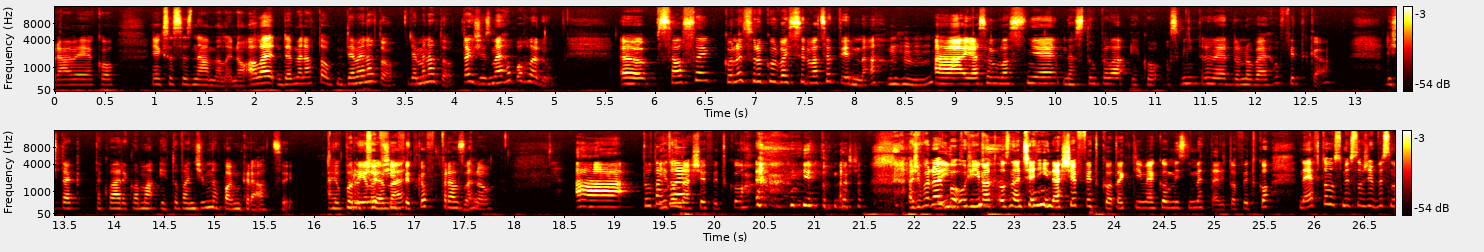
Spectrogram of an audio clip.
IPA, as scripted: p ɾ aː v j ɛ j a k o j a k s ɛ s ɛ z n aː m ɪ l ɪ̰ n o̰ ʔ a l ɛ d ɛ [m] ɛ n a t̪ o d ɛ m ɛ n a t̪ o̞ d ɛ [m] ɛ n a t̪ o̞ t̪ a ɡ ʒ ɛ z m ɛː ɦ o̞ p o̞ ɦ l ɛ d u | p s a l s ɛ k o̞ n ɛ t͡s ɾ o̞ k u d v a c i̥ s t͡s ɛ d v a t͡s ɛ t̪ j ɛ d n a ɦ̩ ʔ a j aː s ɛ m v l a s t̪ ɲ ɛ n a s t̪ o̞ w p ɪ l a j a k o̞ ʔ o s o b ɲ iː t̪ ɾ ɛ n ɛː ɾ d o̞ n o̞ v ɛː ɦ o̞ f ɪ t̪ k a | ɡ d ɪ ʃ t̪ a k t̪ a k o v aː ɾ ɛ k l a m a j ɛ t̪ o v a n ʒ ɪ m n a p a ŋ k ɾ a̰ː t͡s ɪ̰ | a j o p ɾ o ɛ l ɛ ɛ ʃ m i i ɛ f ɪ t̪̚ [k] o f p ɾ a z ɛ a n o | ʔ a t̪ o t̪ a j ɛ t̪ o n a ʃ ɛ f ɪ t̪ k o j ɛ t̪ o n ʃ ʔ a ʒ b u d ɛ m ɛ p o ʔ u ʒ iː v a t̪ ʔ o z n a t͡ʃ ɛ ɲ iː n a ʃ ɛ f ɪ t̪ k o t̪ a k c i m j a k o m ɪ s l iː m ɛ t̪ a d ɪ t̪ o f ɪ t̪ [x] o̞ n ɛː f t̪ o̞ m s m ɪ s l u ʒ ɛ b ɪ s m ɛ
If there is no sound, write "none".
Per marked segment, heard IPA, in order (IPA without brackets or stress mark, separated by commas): m, m, k, k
